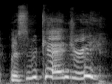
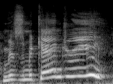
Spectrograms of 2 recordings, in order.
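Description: First: High call broken by a laugh; a mock shout, half laughing; laughing yell. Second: High, loud call across the woods; a kid's shout, pitched up high; yelling a name. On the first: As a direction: call her again, cracking up. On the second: Retold or imitated. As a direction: call out to her from up the tree. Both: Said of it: "Henry yells back".

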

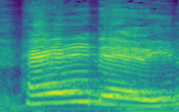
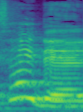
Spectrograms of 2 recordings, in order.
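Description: First: "Hey, Daddy" with a hint of an accent, a bit louder; lightly imitating friend's accented "Hey, Daddy"; mock accented "Hey, Daddy". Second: Said in the usual way. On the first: Teasing friend, copying her accented way of calling dad. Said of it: "you had the whole accent on". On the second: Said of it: "No, it's, it's".

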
